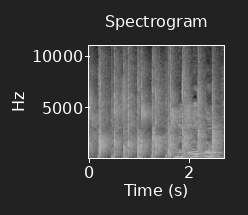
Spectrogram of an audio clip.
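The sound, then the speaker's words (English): Brisk, steady hand clapping in tribute to a woman, about four sharp claps per second throughout, with a voice joining over the applause in the final second. “So, just want to clap for her.”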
